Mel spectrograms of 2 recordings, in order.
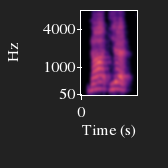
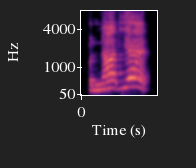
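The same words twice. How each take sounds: First: Said in the usual way. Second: Yet pushed a little higher and louder, falling; stress on yet. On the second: Real, not acted. Insisting to chat the coach stays for now, stressing yet. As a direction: lean on yet with a falling finish.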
